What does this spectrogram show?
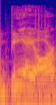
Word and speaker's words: BAR: game we're still missing the VAR Browning automatic rifle or the bar whatever you wanna pronounce it as the M 1928 Thompson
